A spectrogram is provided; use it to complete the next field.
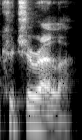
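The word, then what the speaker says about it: Cucurella: i'm behind his hair um i think it's pronounced couture ella that's what i'm going to go with anyway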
